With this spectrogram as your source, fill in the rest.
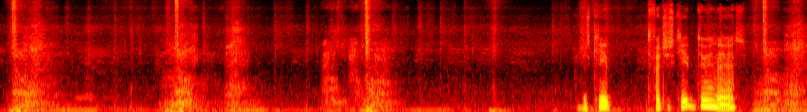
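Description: Footsteps tread softly over grass and undergrowth.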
